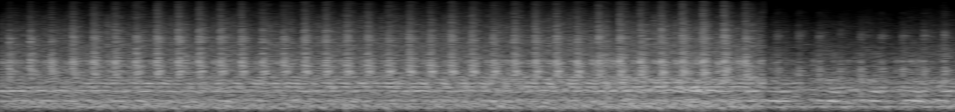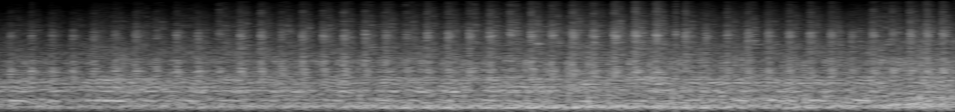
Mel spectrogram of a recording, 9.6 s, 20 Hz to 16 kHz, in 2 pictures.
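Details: Case 1835C skid loader diesel with broken piston rings, started on 24 V: rough, uneven idle with a heavy knock about three times a second; the plan is to run it at high rpm repeatedly to see whether it improves.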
